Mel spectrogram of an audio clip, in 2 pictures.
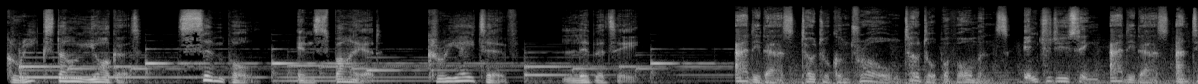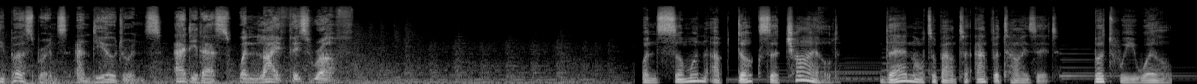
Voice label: Commercial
